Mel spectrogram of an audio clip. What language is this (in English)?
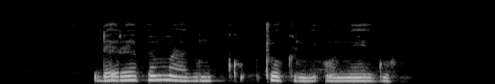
Luo (Kenya and Tanzania)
